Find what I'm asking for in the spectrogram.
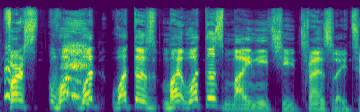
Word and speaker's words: Mainichi: Am I saying that correctly? Mainichi? – Mm-hmm. Yeah, Mainichi, yeah.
